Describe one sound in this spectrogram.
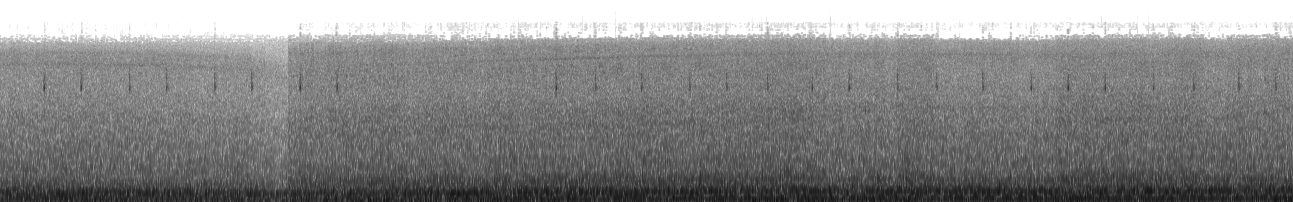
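An indicator ticks at a steady pace.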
